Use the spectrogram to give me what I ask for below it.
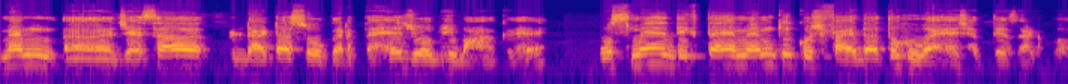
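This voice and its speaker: A man speaks with hardly any pauses. The sound is dry and close, with no echo. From Chhattisgarh, India (Raigarh district). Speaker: civil services interview candidate. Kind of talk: job interview. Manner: formal, hesitant with fillers.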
